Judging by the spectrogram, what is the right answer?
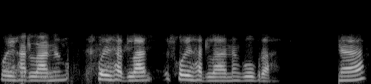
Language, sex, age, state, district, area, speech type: Bodo, male, 45-60, Assam, Chirang, urban, conversation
